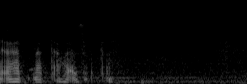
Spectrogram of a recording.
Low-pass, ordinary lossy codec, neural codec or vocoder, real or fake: none; none; none; real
